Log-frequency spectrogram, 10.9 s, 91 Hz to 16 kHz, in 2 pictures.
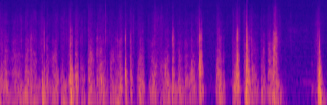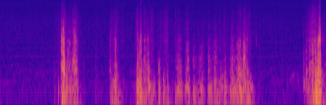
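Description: A ballpoint pen tip scribbles and scratches in small strokes on an open paper diary page dated 20 Sunday, resting on a flat stack of pages. Bursts of dry, scratchy strokes run across the full range with a low body, separated by short near-silent pauses and ending in a louder final stroke.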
